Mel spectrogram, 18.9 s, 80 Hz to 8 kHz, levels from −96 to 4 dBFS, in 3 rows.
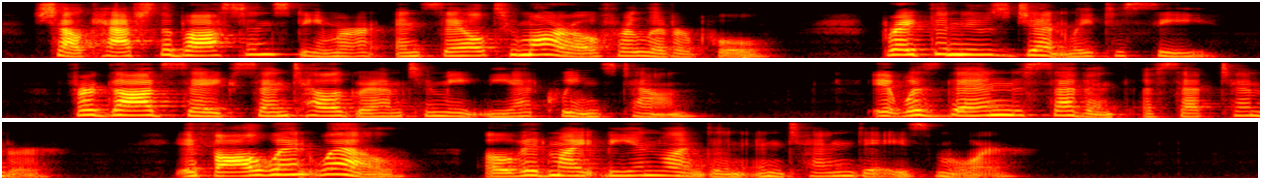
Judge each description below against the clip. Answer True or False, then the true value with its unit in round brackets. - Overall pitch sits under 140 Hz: False (205 Hz)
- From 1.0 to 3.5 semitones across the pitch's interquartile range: False (4.4 semitones)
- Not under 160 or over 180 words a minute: False (150 wpm)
